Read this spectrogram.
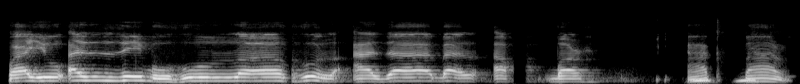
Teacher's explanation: Akbar tebal akbar. Rnya didahului oleh fathah.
